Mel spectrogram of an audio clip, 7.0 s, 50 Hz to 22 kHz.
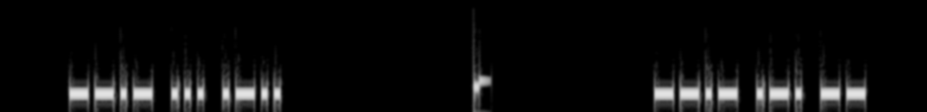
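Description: Morse code sent at 25 words per minute as a clear, steady beeping tone keyed in rapid dots and dashes, two short groups separated by a pause with a single faint click between them.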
